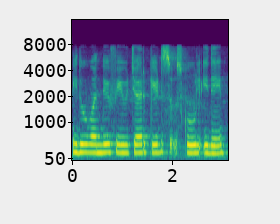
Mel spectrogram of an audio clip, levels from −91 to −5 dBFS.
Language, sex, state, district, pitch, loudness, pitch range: Kannada, female, Karnataka, Bidar, 210 Hz, -13 LUFS, 205-220 Hz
